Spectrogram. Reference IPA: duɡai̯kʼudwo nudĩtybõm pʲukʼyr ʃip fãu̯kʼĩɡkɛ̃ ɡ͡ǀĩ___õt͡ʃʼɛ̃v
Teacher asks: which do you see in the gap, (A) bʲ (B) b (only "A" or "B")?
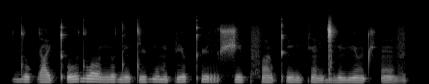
A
